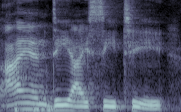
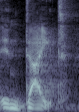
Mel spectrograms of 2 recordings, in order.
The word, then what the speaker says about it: indict: way a word spelled i-n-d-i-c-t pronounced indict instead of indict why would a c be silent that's insane anyway America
